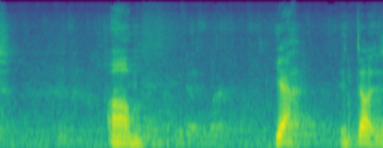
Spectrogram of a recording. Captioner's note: voice muffled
